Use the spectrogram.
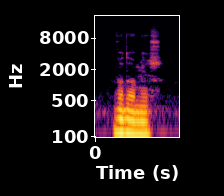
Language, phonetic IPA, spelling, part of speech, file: Polish, [vɔˈdɔ̃mʲjɛʃ], wodomierz, noun, LL-Q809 (pol)-wodomierz.wav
